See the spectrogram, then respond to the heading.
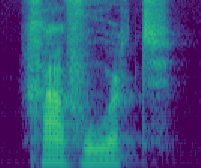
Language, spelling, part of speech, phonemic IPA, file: Dutch, ga voort, verb, /ˈɣa ˈvort/, Nl-ga voort.ogg
- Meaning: inflection of voortgaan: 1. first-person singular present indicative 2. second-person singular present indicative 3. imperative 4. singular present subjunctive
